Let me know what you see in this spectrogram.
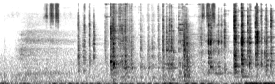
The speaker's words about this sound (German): Er wirft die Münze oben rein, die Münze kommt unten raus.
